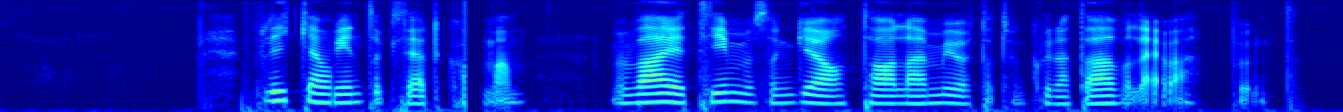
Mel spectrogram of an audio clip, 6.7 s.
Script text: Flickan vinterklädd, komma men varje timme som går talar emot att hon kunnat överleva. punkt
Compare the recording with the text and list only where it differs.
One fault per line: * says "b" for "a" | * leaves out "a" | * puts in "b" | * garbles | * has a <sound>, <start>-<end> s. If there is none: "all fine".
* has a dropout, 2.3-2.4 s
